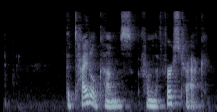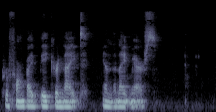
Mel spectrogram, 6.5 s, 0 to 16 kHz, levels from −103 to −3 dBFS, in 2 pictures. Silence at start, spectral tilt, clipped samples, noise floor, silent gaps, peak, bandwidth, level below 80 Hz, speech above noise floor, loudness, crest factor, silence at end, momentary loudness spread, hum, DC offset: 1 s; -5.5 dB/octave; under 0.1%; -82 dBFS; none; -22 dBFS; 11.5 kHz; -76 dBFS; 42 dB; -41 LUFS; 20 dB; 0.9 s; 13 LU; none; under 0.1%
